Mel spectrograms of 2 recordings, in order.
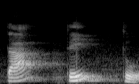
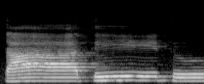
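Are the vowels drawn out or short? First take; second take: short; drawn out. First: The vowels are short and quick. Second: The vowels are drawn out and lengthened. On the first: The speaker calls it right. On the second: The speaker calls it wrong.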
